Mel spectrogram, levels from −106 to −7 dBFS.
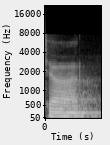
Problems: constant background noise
